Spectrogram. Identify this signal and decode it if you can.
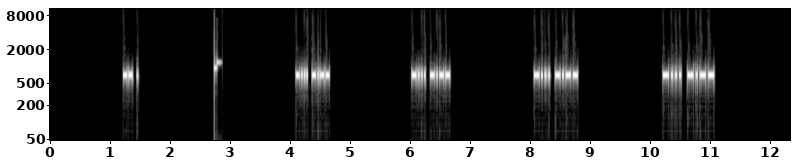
Morse code, heard as a keyed tone, about 43 wpm, 700 Hz. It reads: ME BY BY BY BY
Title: Speed-Racing Top 200 Words 35wpm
